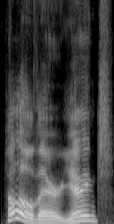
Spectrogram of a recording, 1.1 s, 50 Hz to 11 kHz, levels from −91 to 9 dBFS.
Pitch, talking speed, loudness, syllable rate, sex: 205 Hz, 160 wpm, -15 LUFS, 5.0 syllables/s, male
